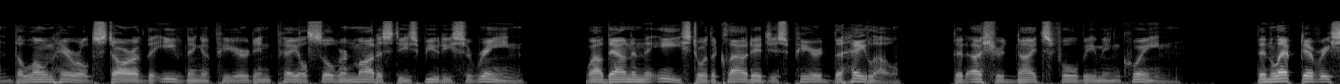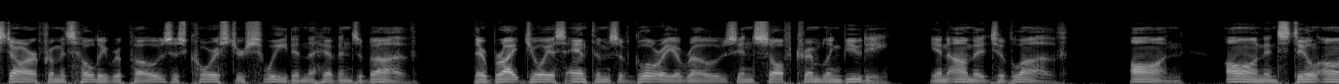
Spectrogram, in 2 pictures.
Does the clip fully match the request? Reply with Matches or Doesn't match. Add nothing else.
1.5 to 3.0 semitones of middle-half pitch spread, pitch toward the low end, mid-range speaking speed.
Matches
